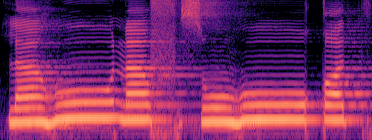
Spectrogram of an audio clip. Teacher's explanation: Hu mad silah qasirah. Karena ada hak dhamir, diapit dua huruf hidup, sin dan qaf, dan huruf setelahnya selain hamzah bukan a, bukan i, bukan u. Maka hak dhamirnya panjang dua harokat.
